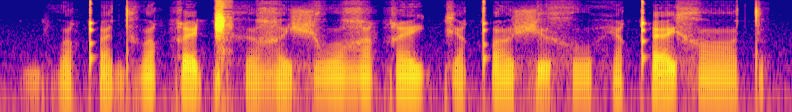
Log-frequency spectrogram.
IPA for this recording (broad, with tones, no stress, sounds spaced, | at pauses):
bʱ o˩ qʼ ə˩ dʱ o˥ q ḭ˥ ǁʰ ə˩ ʁ ɪ˩ ʃ oː˥ ʁ ə˥ q iː˥ k ɪ˩ qʼ o˥ ʃ ə̰˩ x o˥ h ɪ˥ qʼ ḛ˥ x ɒː˥ t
